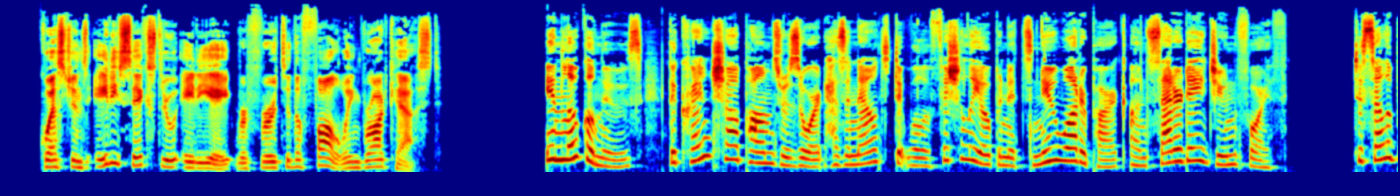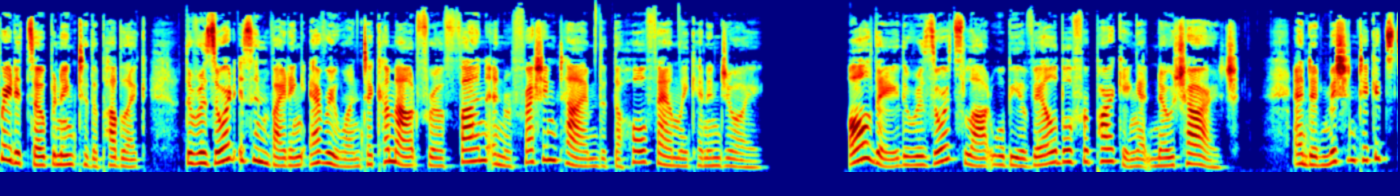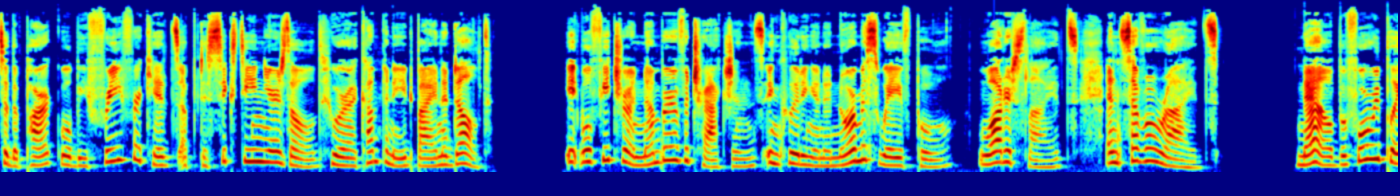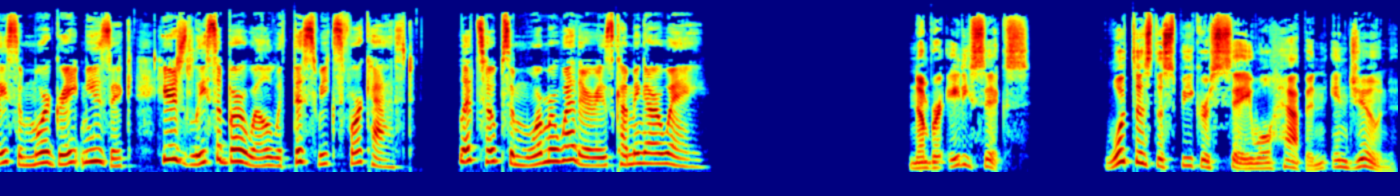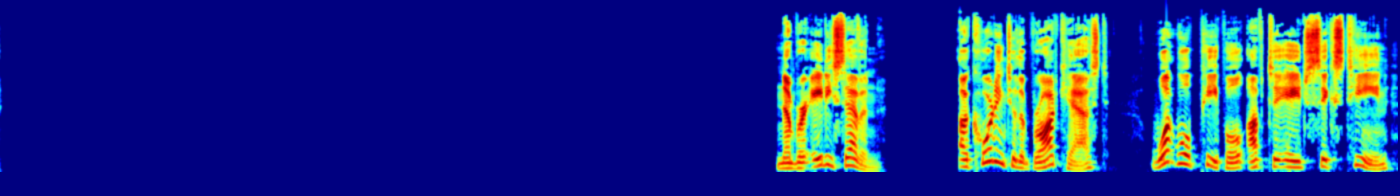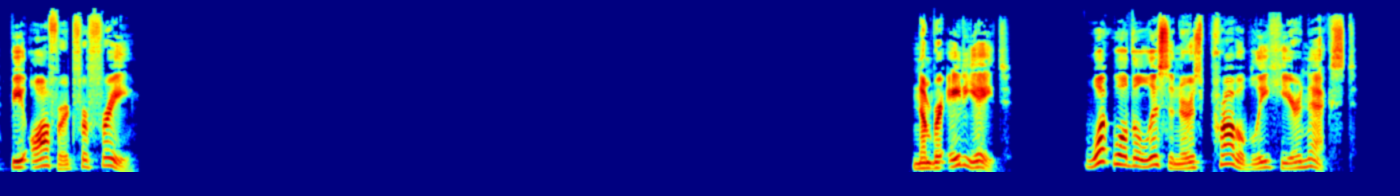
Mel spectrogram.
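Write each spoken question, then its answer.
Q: What does the speaker say will happen in June?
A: The resort's new water park will open

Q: According to the broadcast, what will people up to age 16 be offered for free?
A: Admission tickets to the water park

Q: What will the listeners probably hear next?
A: A weather forecast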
